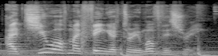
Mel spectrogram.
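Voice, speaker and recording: Dramatic male fantasy game character read by a man, slightly high voice, soft music behind. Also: very animated, fairly quick. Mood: grim. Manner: shouted battle cries in combat lines. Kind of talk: recording game voice lines.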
